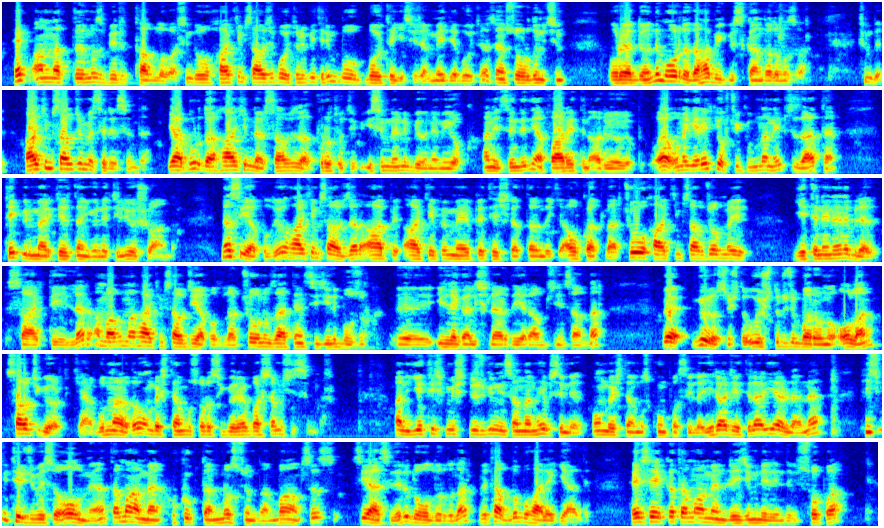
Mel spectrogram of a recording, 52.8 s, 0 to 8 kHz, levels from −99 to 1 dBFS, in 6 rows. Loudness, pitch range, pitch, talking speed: -16 LUFS, 120-155 Hz, 140 Hz, 155 wpm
